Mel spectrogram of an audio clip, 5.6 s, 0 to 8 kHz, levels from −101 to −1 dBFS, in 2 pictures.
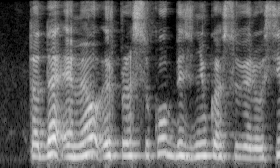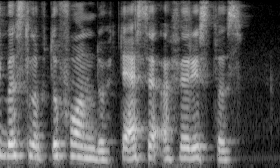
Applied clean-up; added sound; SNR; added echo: none; none; none; none.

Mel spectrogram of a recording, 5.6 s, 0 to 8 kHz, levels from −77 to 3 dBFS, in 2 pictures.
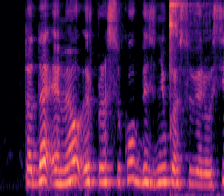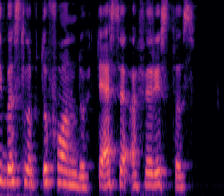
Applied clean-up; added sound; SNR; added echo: none; Tambourine; 5 dB; none.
